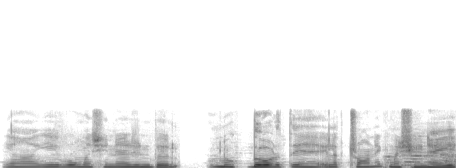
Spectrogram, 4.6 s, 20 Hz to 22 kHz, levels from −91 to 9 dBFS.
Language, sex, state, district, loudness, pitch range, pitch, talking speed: Hindi, female, Chhattisgarh, Sukma, -28 LUFS, 225-245 Hz, 235 Hz, 170 wpm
